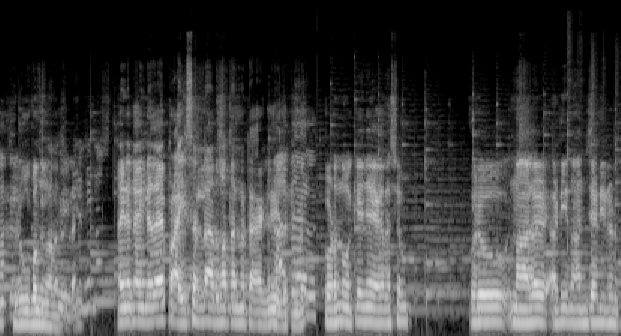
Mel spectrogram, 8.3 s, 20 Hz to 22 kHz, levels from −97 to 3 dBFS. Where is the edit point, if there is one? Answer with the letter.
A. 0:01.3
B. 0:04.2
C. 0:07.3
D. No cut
B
